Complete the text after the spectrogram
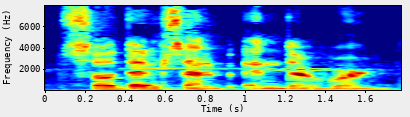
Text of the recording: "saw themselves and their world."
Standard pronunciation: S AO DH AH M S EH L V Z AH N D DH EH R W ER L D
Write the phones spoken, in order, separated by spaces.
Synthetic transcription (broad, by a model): S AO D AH M S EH L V AH N D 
